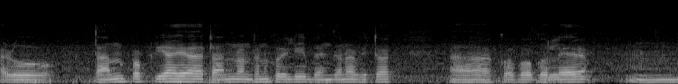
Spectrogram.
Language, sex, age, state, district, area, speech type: Assamese, male, 30-45, Assam, Nagaon, rural, spontaneous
